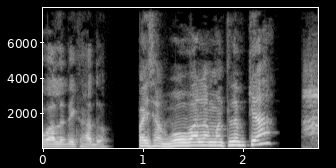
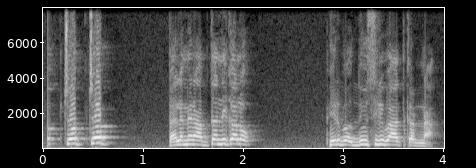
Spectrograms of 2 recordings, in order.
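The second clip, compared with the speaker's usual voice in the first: don shouting them down; 7 semitones higher than usual. Acted. Don silencing everyone.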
